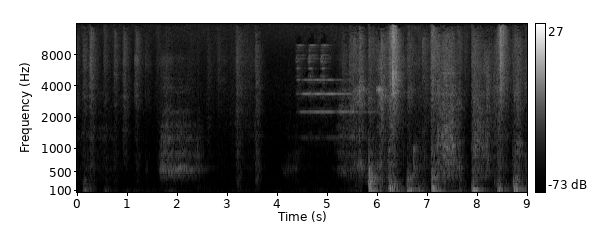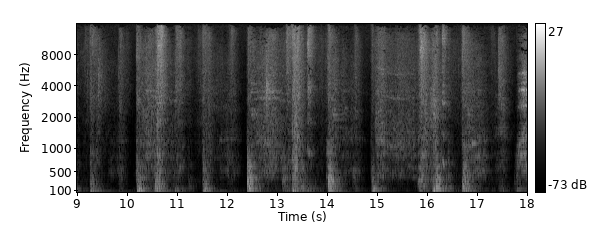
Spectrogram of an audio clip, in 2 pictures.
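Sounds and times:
dull thuds on tiled floor: 12.4 - 15.1.

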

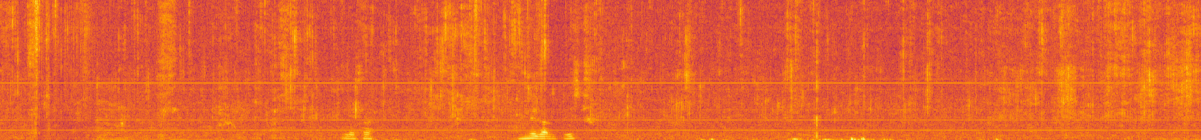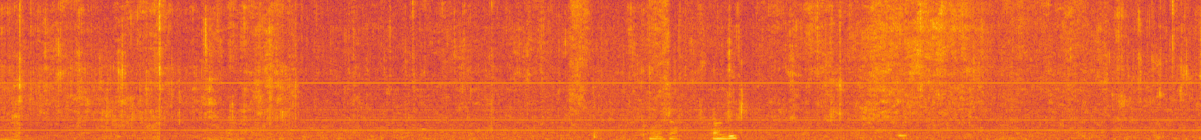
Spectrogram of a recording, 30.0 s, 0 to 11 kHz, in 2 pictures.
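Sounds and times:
chicken sizzling in hot oil: 0.0 - 30.0
wooden spatula scraping skillet: 24.1 - 29.1.

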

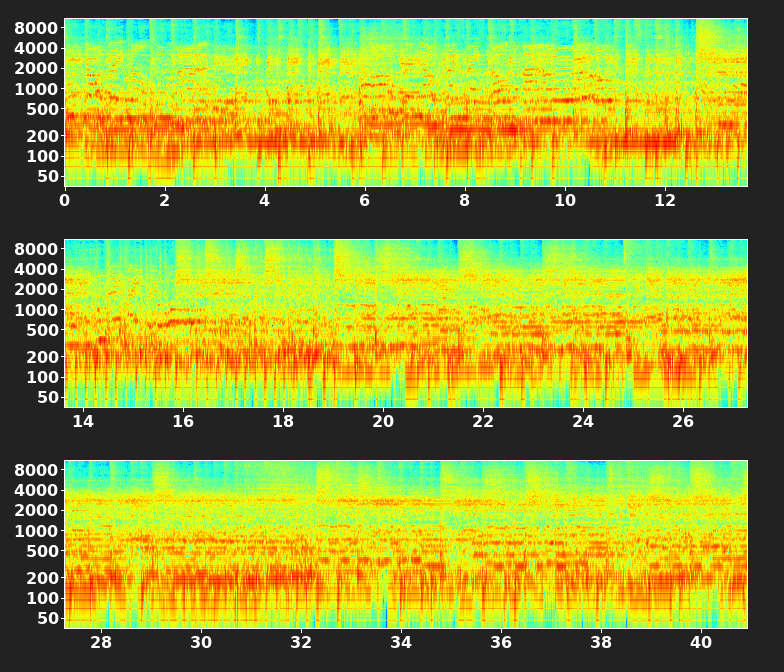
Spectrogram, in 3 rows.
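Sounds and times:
person singing: 0.0 - 3.8, 5.8 - 11.4, 12.6 - 17.8
drum kit: 0.0 - 40.9
electric guitar: 0.0 - 40.9.

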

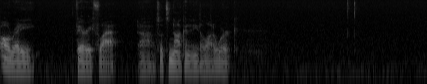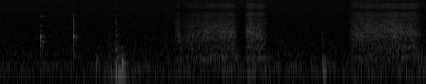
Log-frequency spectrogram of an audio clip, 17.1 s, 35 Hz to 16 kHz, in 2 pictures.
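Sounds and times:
dull thump: 10.4 - 11.2
wood sliding on sandpaper: 12.0 - 14.0, 15.5 - 17.0.

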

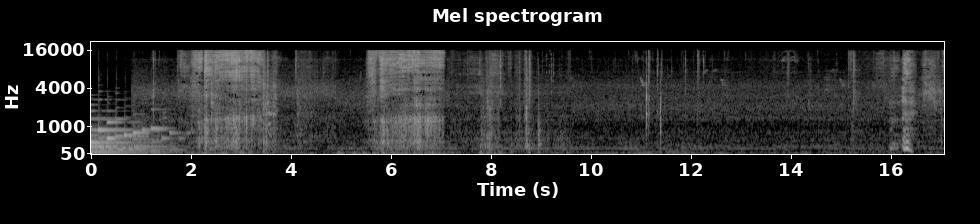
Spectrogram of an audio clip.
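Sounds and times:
noodles slurped: 2.0 - 3.6, 5.4 - 7.6.

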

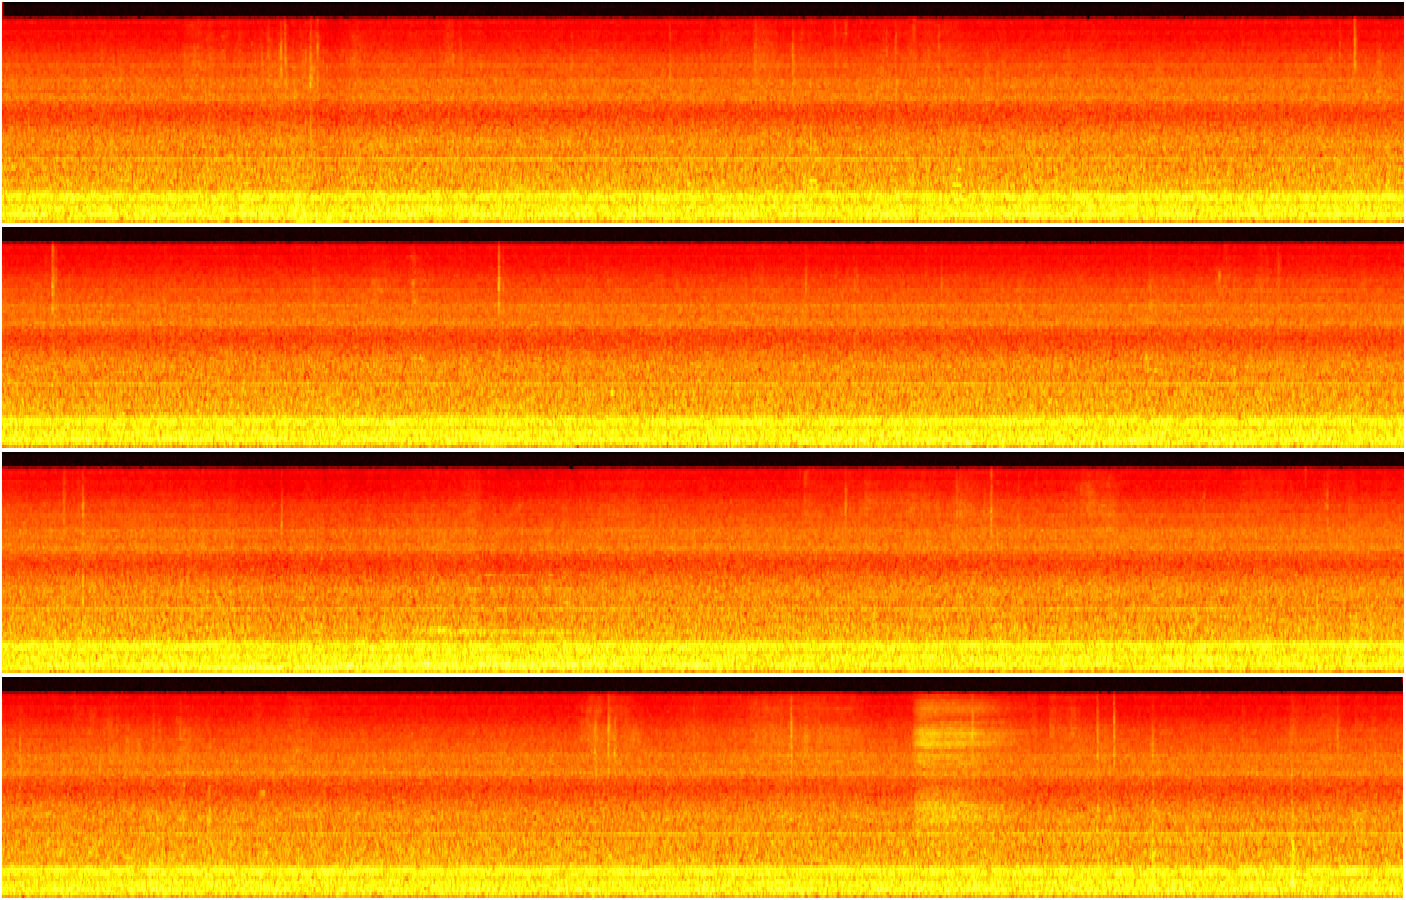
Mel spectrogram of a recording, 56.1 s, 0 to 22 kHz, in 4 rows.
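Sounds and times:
jet engines humming: 0.0 - 56.0.

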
